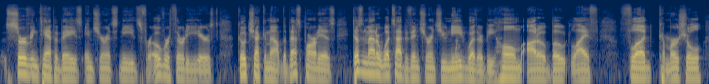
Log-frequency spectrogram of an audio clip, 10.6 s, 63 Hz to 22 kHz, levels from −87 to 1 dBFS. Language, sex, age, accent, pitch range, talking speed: English, male, 40-59, American, 90-120 Hz, 195 wpm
